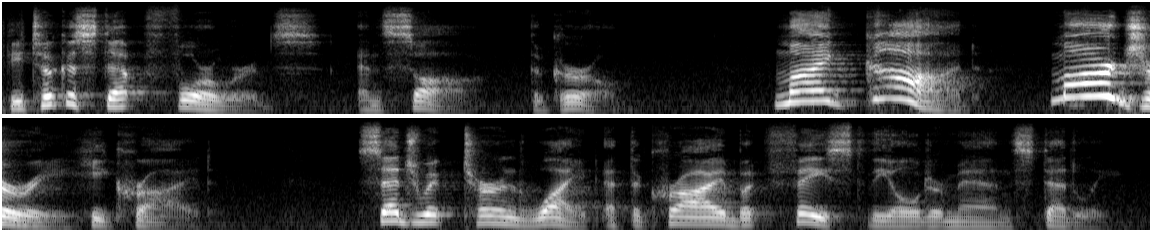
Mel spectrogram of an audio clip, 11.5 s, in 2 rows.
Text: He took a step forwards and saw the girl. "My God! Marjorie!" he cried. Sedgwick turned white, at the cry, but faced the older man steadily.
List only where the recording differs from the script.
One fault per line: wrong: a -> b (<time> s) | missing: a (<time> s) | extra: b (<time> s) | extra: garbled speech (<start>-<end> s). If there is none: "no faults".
no faults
